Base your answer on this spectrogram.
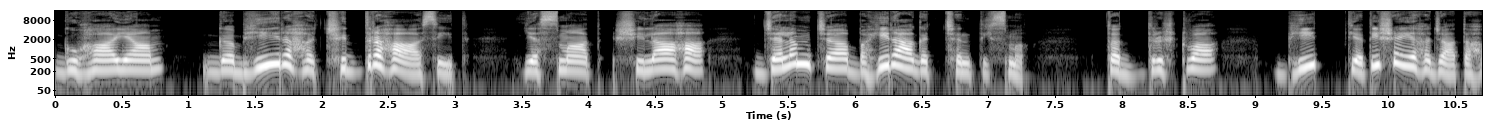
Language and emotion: Sanskrit, fearful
